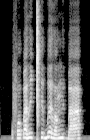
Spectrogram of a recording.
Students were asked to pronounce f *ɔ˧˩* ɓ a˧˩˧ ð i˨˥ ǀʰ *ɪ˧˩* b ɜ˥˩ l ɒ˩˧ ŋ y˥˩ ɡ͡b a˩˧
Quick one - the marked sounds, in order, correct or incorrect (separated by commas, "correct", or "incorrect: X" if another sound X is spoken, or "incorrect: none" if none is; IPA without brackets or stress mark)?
incorrect: ɔ˩˧˩, correct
